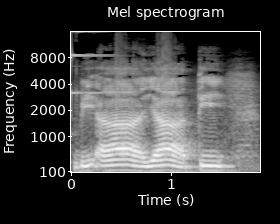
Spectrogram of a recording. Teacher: ताज़ेर ती, ता के नीचे ज़ेर है, ज़ेर को जल्दी पढ़ेंगे, थोड़ा भी न खींचेंगे, ज़ेर की आवाज़ नीचे को जाती है।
